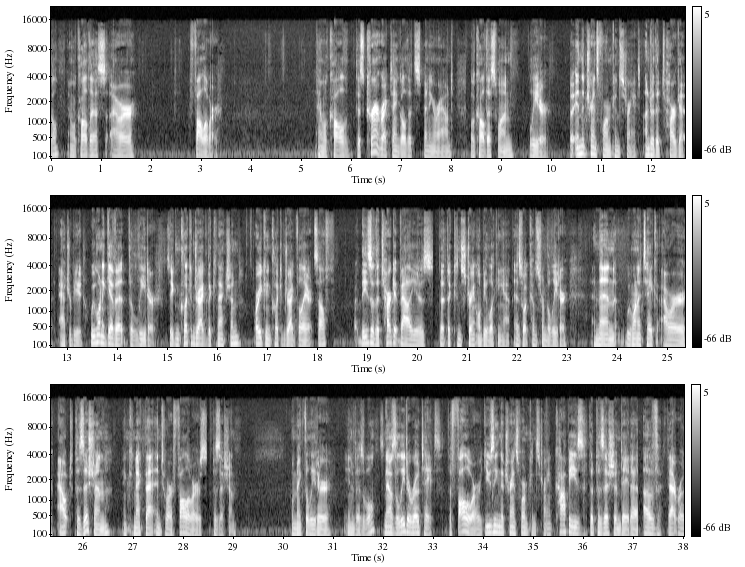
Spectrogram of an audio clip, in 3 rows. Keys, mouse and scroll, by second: 0.3 Return, 0.9-2.7 typing, 5.3 Return, 7.2 double click, 9.4 Return.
